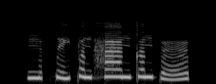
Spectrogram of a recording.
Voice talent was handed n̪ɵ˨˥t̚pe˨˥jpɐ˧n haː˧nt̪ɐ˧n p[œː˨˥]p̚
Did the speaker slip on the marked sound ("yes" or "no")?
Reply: no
